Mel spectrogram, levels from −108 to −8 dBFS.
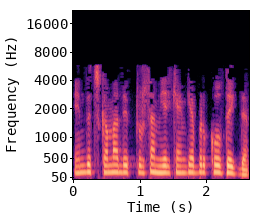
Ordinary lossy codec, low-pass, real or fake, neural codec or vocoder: MP3, 24 kbps; 7.2 kHz; fake; codec, 16 kHz, 1 kbps, X-Codec, HuBERT features, trained on LibriSpeech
